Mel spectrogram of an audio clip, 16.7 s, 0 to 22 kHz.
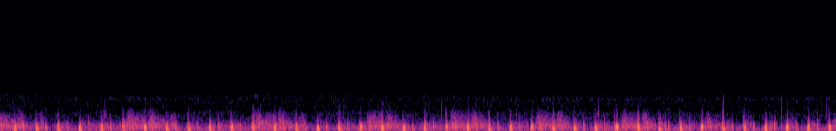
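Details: Heartbeat with strong sounds throughout: regular thumps at roughly 70 beats a minute in clear double sounds, loud throughout.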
